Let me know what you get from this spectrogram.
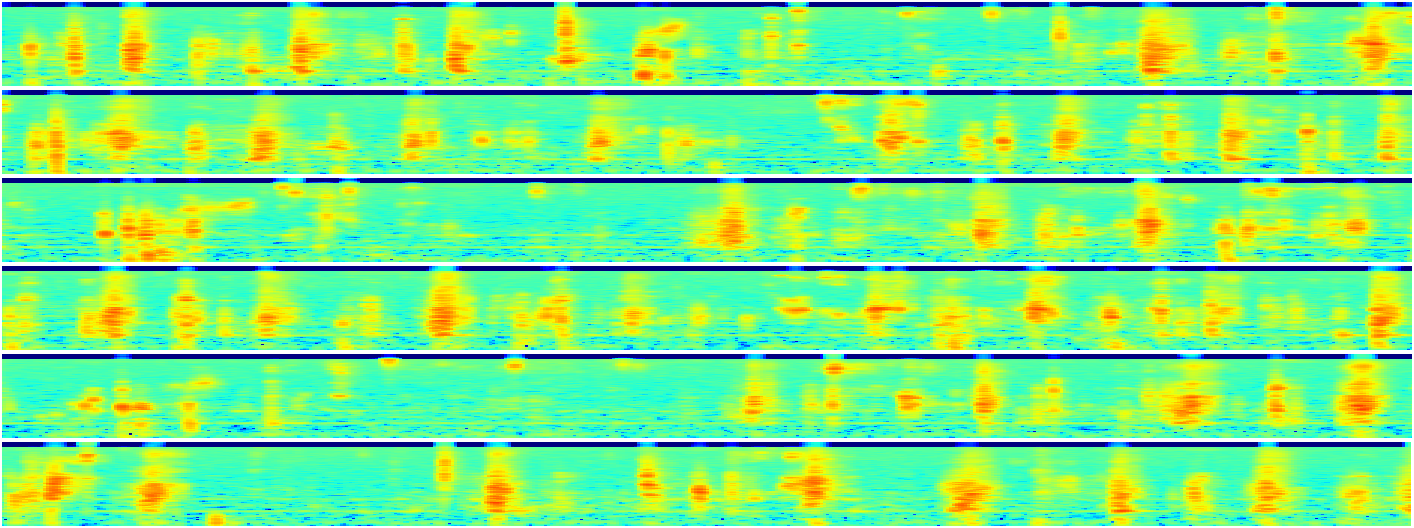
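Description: Close-miked chewing of Dubai chocolate cake, its pistachio-kadayif layer of toasted shredded pastry crunching. The crunch comes as many quick, irregular crackles.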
